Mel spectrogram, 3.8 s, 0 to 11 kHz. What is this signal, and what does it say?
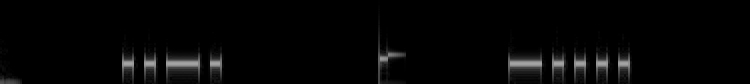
Morse code, heard as a keyed tone, about 22 wpm, 700 Hz. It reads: F 6
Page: This practice set is composed of Letters, Numbers, common punctuations, and common prosigns.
